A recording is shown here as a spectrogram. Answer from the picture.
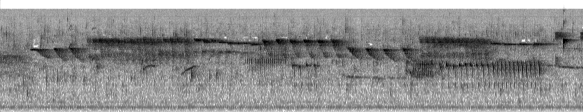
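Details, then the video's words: Canary song heard more softly against a noisy background: rolling high trills, sliding whistles and a quick buzzy rattle near the end, over a constant low hum. "Canary bird singing"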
